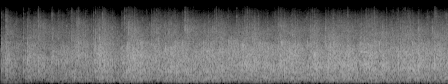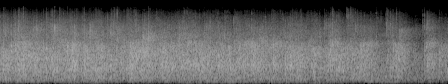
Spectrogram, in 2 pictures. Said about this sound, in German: Und ihr Lieben, ich finde es irgendwie mal angebracht, wenn wir diesem Jesus und der Kraft der Auferstehung, mit der er uns neue Hoffnung schenkt, heute Morgen mal nochmal einen kräftigen Applaus geben.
